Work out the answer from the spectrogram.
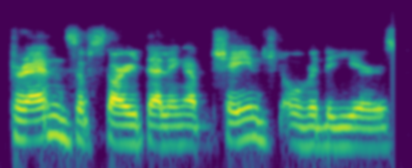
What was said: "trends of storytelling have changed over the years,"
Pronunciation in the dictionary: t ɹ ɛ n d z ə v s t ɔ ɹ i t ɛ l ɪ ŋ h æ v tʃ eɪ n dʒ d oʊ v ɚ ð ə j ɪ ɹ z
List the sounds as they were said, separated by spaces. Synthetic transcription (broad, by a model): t ɹ ɛ n d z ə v s t ɔ ɹ i t ɛ l ɪ ŋ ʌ p tʃ eɪ n dʒ d oʊ v ɚ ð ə j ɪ ɹ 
